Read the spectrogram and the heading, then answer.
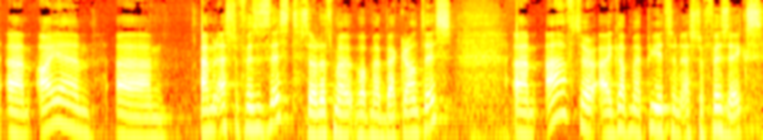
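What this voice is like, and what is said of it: Dutch accent in English. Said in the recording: “I was in the Netherlands at that time. That's where I grew up. So that's where my accent is from as well”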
